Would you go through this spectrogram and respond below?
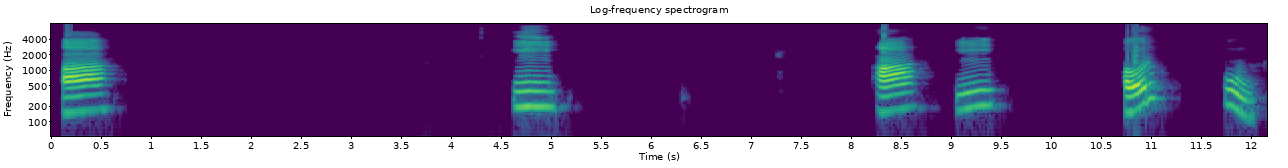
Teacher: द्विमात्रिक, क्योंकि इसको बोलने में दो मात्रा के बराबर समय लगता है। जैसे इसको अ, इसको आ, इसको ई, इसको ई, इसको उ, इसको उ। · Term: दीर्घ स्वर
